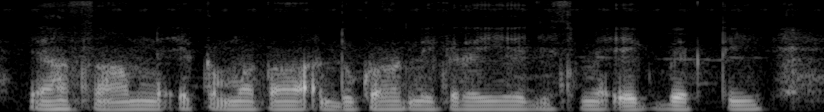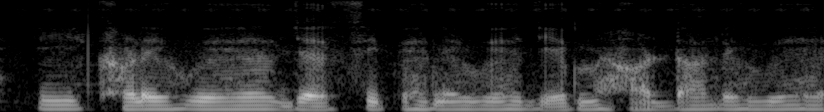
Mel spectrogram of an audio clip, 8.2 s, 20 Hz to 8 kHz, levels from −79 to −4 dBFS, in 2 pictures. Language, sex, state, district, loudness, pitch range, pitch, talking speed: Hindi, male, Chhattisgarh, Rajnandgaon, -34 LUFS, 100-105 Hz, 105 Hz, 165 wpm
